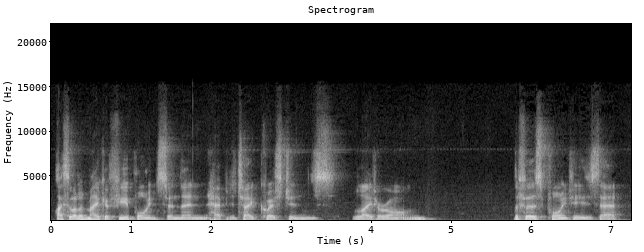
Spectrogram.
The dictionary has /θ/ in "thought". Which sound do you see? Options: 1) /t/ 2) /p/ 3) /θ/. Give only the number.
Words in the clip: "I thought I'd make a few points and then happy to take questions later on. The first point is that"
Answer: 3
